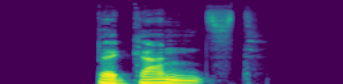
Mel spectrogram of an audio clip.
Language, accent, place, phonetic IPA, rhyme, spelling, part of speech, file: German, Germany, Berlin, [bəˈɡanst], -anst, begannst, verb, De-begannst.ogg
- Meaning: second-person singular preterite of beginnen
